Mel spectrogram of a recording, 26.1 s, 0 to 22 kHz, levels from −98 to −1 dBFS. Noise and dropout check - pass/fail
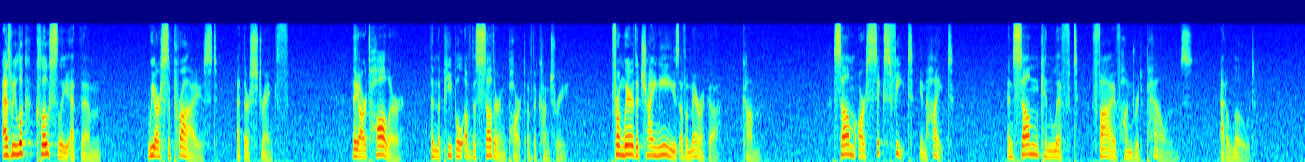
pass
